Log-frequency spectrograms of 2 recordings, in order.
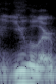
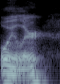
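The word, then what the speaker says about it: Euler: know it looks like uler but it's actually his last name is pronounced Oiler um very very very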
